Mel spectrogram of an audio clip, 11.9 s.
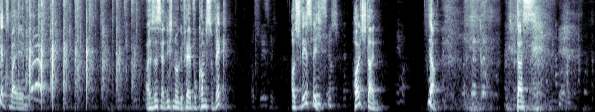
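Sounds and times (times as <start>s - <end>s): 
speech: 0.0s - 0.8s, 2.9s - 4.6s, 5.8s - 7.7s, 8.5s - 11.4s
hand clapping: 0.0s - 2.9s
laughter: 8.8s - 11.8s.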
